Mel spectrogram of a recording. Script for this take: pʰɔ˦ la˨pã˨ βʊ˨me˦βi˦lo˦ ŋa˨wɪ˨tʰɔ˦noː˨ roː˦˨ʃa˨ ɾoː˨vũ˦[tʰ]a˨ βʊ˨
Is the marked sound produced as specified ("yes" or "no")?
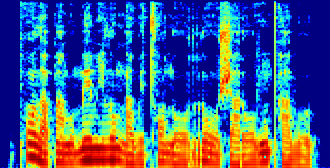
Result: no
